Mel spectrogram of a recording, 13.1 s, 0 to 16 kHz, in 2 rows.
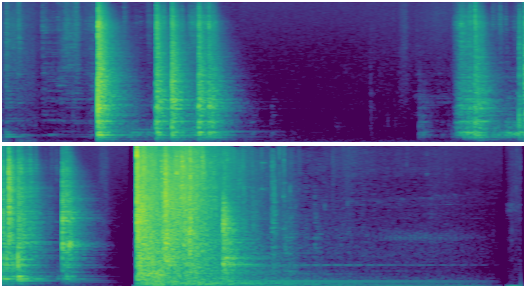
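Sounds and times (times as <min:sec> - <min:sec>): heavy crash ringing on: 0:08.2 - 0:10.6.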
